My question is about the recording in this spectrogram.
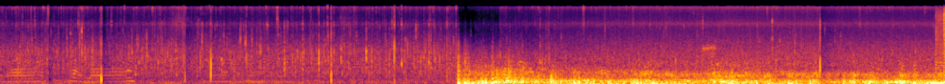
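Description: Scattered light ticks and rustling, then about seven seconds in a sudden loud, low rumble of thunder that carries on, with rain.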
